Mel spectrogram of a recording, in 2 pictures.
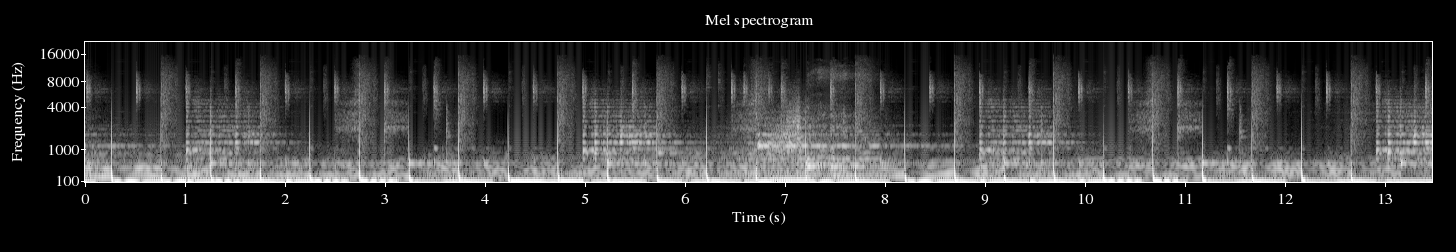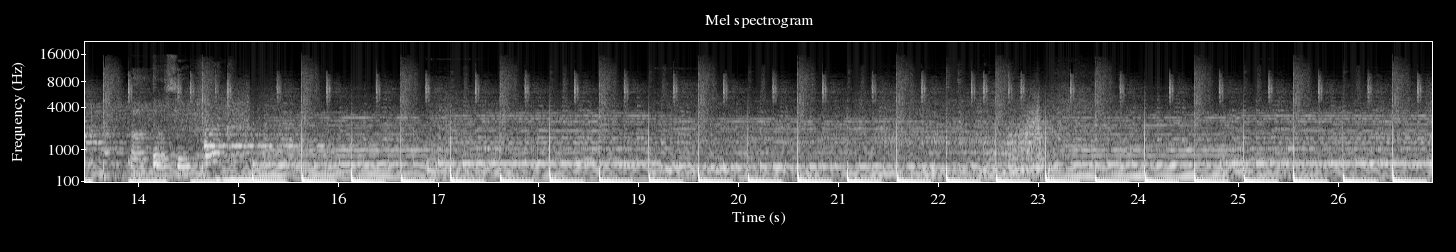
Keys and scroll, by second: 13.9 space, 18.9 ctrl+t, 24.9 space.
